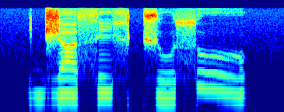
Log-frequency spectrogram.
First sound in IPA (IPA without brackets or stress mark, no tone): d͡ʒ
